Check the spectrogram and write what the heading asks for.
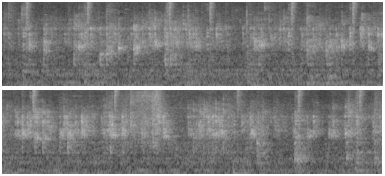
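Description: Spring rolls frying in a pan of oil: a steady sizzle with constant fine crackling.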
